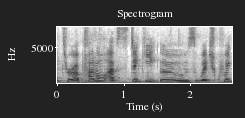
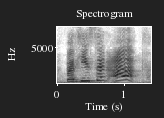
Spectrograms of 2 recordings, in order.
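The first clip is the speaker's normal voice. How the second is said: higher, louder complaint; bitter complaint; 9 semitones higher, 7 dB louder than usual. A narrator's reading. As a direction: protest the trick. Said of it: "Milo complained bitterly".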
